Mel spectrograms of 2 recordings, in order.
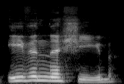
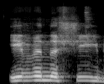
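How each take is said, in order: First: Slow excited, louder and higher; drawn-out hype call. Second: Excited. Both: Real, not acted. Hyping coin to chat.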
